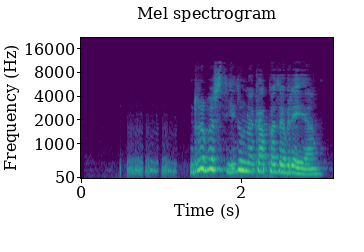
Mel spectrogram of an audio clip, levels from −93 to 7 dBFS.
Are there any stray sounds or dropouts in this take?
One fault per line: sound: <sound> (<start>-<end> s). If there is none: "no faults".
sound: laugh (0.6-1.2 s)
